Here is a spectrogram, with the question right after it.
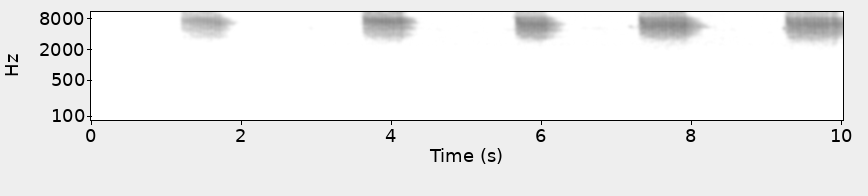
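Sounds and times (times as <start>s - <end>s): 
Eurasian wren harsh rattle calls: 1.2s - 1.9s, 3.6s - 4.3s, 5.6s - 6.2s, 7.3s - 8.2s, 9.2s - 10.0s.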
